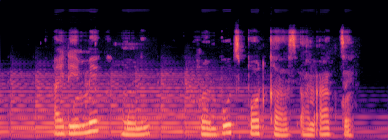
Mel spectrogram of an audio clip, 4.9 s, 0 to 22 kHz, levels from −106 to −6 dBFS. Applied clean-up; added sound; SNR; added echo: none; Electric guitar; 10 dB; none.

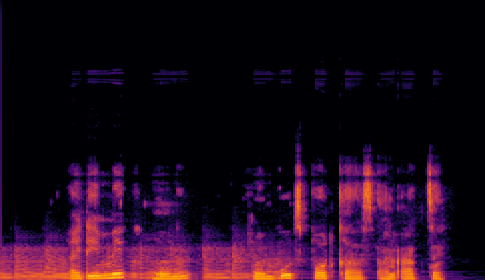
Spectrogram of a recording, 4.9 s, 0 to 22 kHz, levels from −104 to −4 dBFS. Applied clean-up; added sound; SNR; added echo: neural mask model RNNoise.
